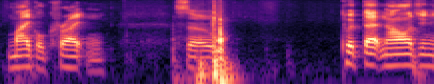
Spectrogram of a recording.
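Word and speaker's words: Michael Crichton: o n so people might perhaps think it's pronounced Michael kton but this juggle is putting you up on some knowledge right now so you won't make the mistake it's Michael kryon so put that knowledge in your brain stem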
